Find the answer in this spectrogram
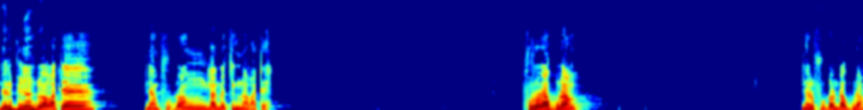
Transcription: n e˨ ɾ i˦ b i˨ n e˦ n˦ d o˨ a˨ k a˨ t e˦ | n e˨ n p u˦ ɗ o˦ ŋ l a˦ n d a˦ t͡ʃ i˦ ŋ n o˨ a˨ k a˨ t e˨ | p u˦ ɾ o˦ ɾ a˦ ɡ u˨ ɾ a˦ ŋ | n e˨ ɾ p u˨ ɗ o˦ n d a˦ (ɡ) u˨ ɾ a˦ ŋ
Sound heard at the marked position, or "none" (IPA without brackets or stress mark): ɡ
